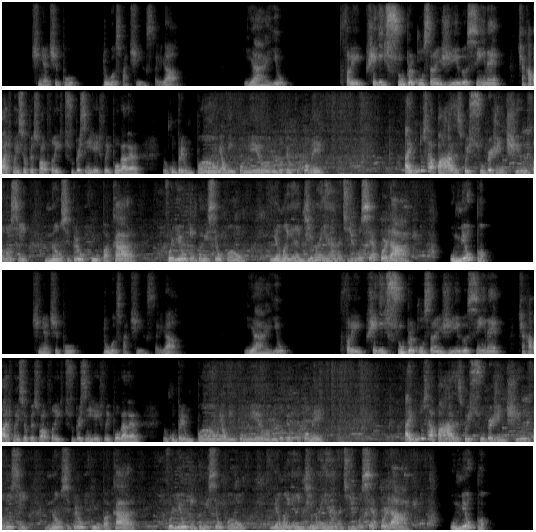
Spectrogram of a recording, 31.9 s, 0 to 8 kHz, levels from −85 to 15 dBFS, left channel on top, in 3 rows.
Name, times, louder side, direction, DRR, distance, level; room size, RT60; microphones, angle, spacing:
voice 1, 0.6-1.4 2.0-3.5 4.9-5.7 6.9-9.9 10.3-13.4 13.9-17.1 18.7-23.9 24.6-26.1 26.6-29.4 30.2-30.9, left 1 dB, 60° left, 1 dB, 0.8 m, -30 dB
sound 1, 14.6-29.9, right 1 dB, 10° right, 1.1 m, -44 dB
3.7 x 2.1 x 3.0 m, 0.30 s
head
